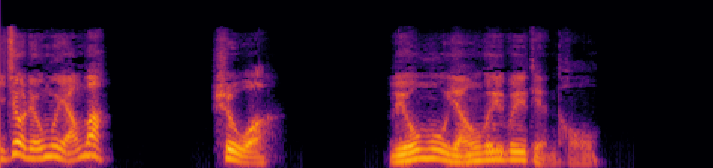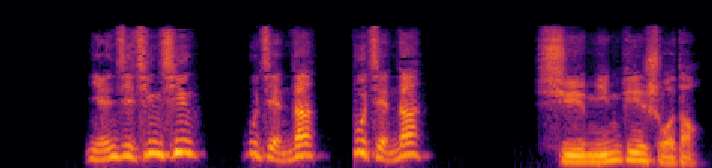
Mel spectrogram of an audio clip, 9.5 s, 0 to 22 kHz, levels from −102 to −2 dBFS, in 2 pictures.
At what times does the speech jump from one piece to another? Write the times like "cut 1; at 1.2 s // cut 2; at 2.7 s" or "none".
cut 1; at 6.3 s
